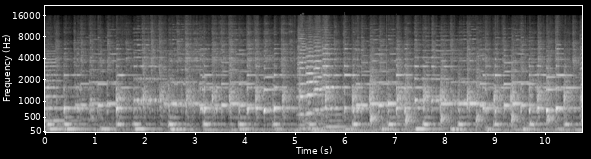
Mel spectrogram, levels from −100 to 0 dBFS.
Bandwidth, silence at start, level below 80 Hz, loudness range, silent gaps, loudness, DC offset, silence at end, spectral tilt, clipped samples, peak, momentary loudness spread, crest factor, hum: 16.5 kHz; 0 s; -44 dBFS; 4 LU; none; -20 LUFS; under 0.1%; 0 s; -4 dB/octave; under 0.1%; -2 dBFS; 7 LU; 18 dB; none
